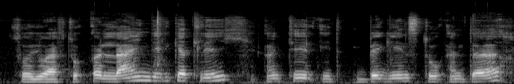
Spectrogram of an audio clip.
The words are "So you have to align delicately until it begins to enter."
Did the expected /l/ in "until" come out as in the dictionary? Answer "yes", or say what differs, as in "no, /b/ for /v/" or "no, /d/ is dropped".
yes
